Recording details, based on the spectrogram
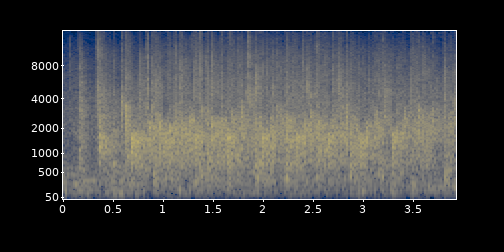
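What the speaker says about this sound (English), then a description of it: "So let's give him a round of applause." An audience at a career panel breaks into steady applause, with many hands clapping together in a dense, sustained wash of sound that carries on to the end.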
